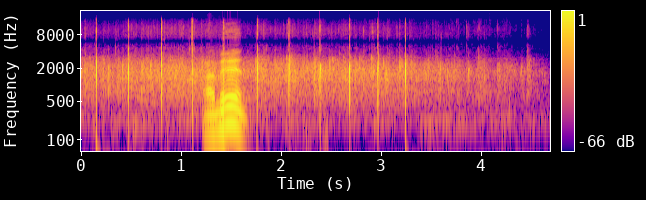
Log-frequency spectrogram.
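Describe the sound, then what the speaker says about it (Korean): A church congregation at a youth worship gathering claps in a faint, sparse, evenly spaced rhythm, with a voice speaking briefly over it. "우리 최고의 박수를 하나님께 올려드리며 예배를 시작하도록 하겠습니다"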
